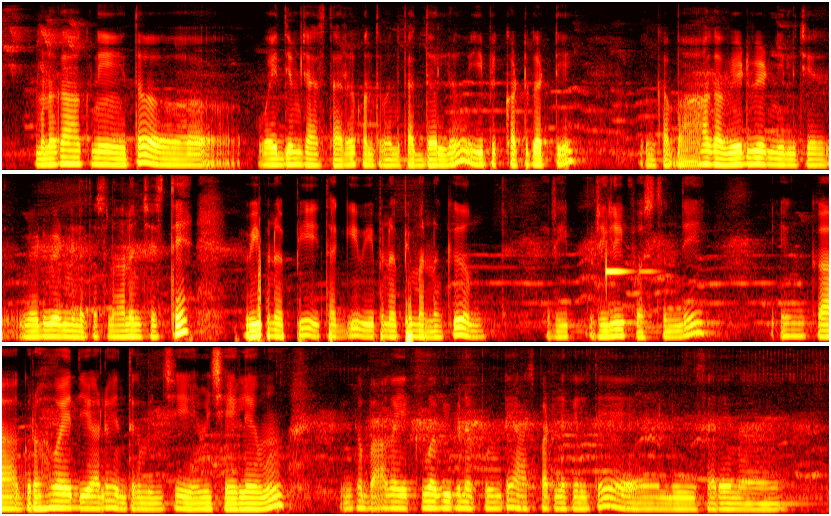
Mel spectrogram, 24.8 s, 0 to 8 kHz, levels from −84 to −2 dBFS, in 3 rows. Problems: none marked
